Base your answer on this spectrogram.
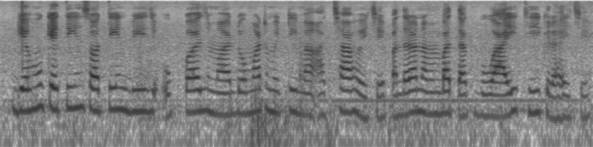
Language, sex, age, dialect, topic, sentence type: Maithili, female, 31-35, Angika, agriculture, question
